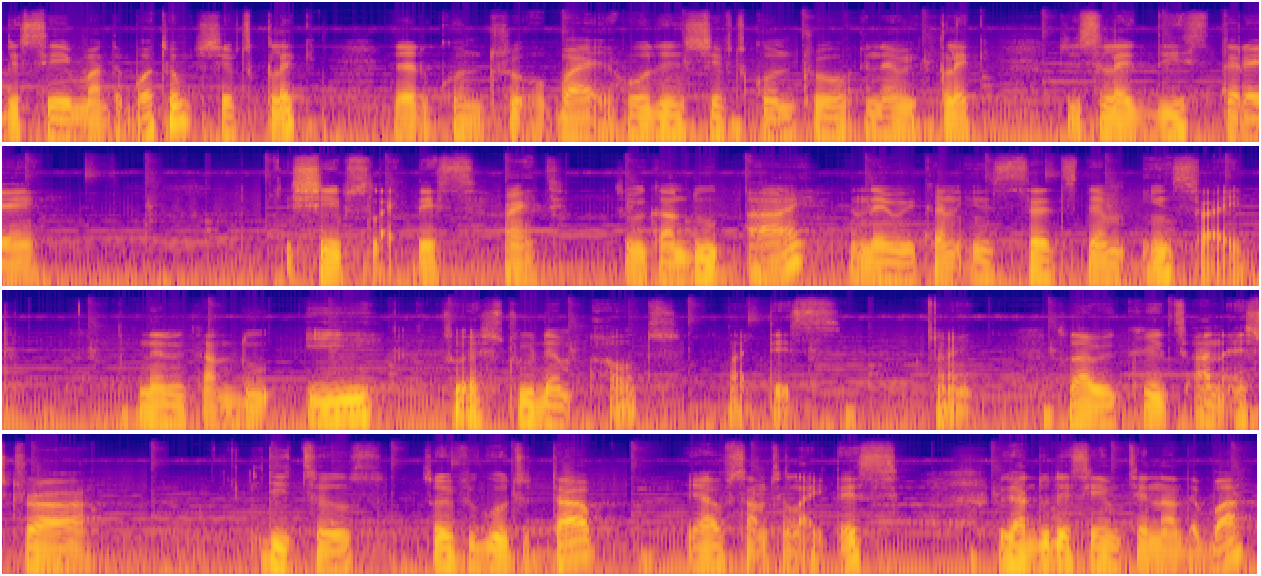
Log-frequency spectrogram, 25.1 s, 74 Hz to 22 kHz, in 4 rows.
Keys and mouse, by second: 14.5 e, 18.9 middle click, 21.0 Tab, 21.6-24.0 drag.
